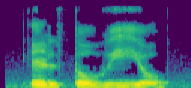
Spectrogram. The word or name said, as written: el tobillo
